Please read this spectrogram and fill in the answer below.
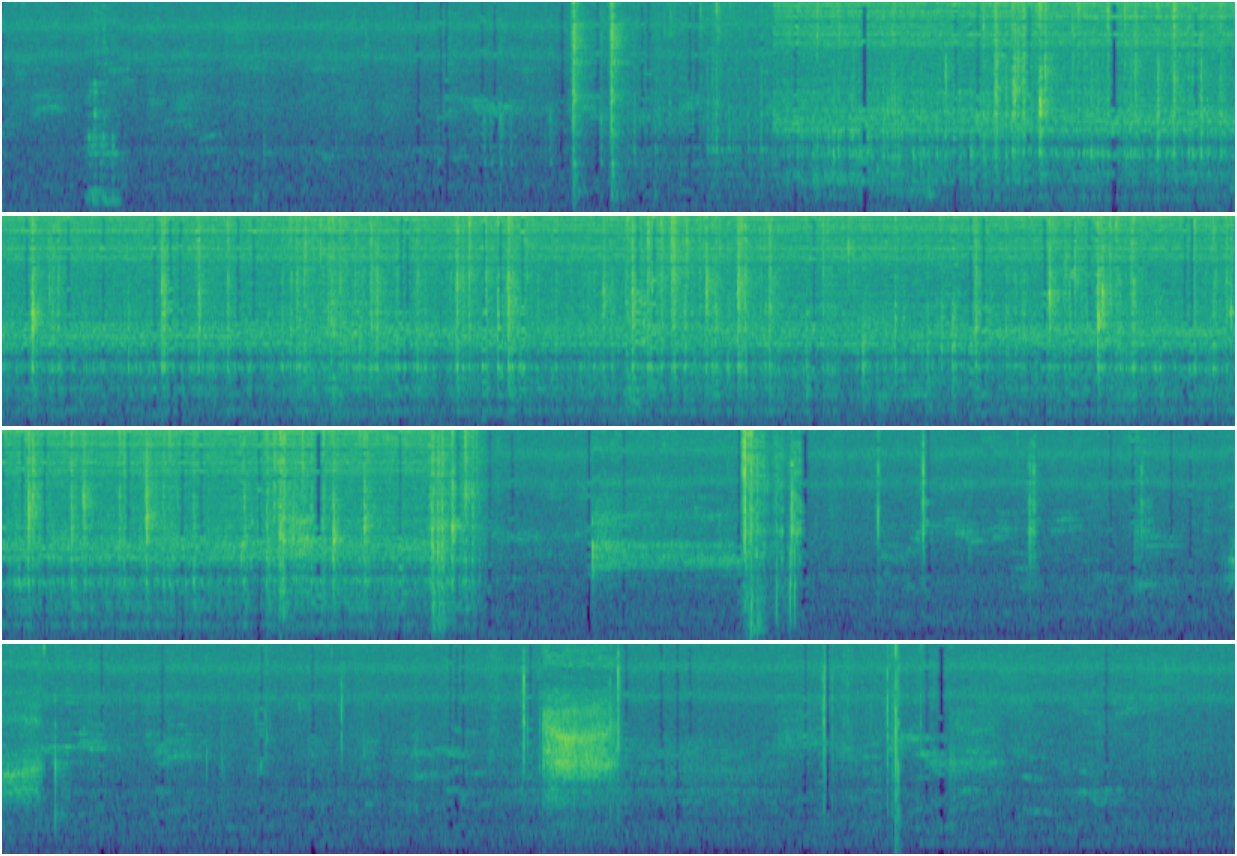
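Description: Kitchen tap running for about fifteen seconds, then shut off abruptly; a single sharp knock follows.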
